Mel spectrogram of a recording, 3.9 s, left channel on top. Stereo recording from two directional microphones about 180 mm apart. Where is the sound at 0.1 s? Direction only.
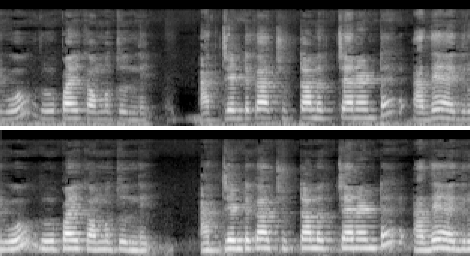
35° left (ahead or behind).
